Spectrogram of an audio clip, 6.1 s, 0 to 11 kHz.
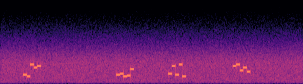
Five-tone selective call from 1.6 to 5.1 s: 34128 40331 00796

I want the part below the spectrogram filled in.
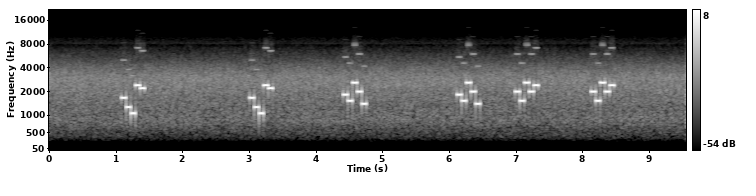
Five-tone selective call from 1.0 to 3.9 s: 63109 63109

